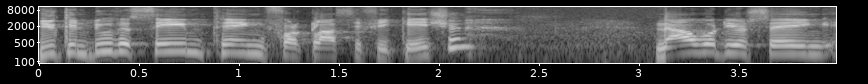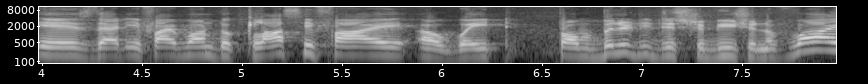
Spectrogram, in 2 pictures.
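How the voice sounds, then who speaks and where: Amid noticeable background noise, a man with a high pitch speaks at a fairly quick pace, with very even loudness and ordinary pitch variation. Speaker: university lecturer. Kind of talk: lecture. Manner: fast.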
